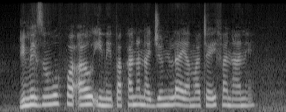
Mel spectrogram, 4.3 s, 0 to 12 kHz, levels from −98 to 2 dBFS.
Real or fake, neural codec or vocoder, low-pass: fake; codec, 16 kHz in and 24 kHz out, 0.8 kbps, FocalCodec, streaming, 65536 codes; 10.8 kHz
